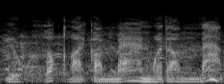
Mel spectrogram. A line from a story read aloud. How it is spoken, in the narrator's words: whispered the man in black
